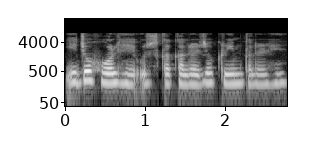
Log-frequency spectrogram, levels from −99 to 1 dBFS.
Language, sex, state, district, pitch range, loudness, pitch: Hindi, female, Arunachal Pradesh, Longding, 195-215 Hz, -19 LUFS, 200 Hz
